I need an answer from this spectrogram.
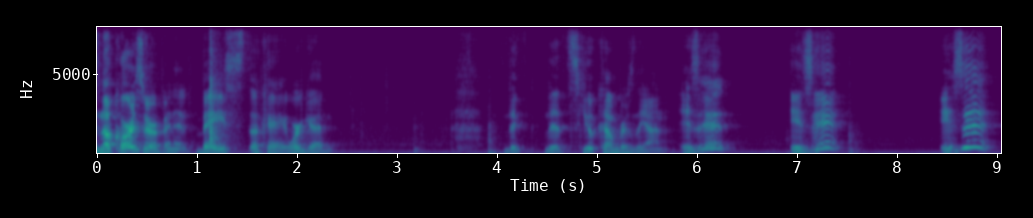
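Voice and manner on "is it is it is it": teasing rising is it. Real, not acted. Teasing disbelief.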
